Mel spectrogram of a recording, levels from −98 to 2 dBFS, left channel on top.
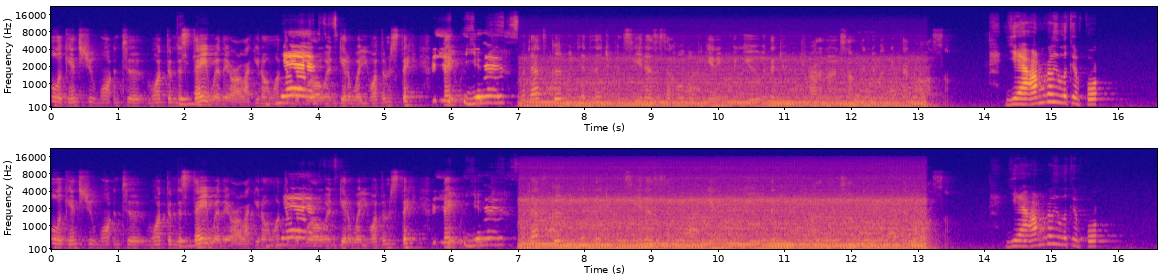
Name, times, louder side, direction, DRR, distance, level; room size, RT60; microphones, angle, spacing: voice 1, 0.0-6.2 7.2-13.4, left 2 dB, 15° left, 9 dB, 0.8 m, -36 dB
voice 2, 1.9-2.2 3.4-4.0 5.8-6.8 12.0-12.4 14.1-15.7, left 11 dB, 90° left, 17 dB, 0.3 m, -24 dB
sound 1, 7.0-13.1, right 4 dB, 85° right, 0.6 m, -28 dB
13.0 x 6.2 x 7.1 m, 0.92 s
head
